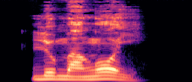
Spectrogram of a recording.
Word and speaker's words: lumangoy: The next word is lumangoy. Lumangoy. Lumangoy. Lumangoy is spelled as L-U-M-A-N-G-O-Y.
